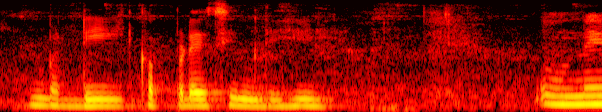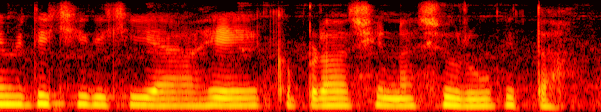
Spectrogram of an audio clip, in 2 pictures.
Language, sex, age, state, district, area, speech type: Dogri, female, 30-45, Jammu and Kashmir, Samba, rural, spontaneous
